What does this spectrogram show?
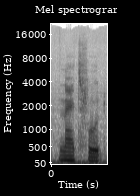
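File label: "night food", Nigerian Pidgin, male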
